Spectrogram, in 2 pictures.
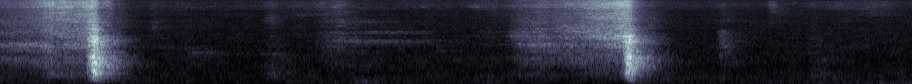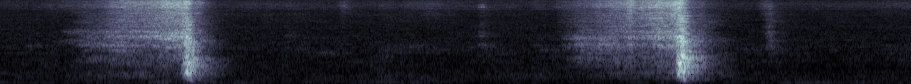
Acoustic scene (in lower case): kitchen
